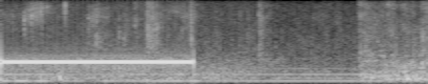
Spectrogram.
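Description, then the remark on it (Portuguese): A steady, loud single-pitched telephone line tone holds for about two seconds while a call is transferred to quality control, then cuts off, leaving a quiet hissing line with faint low rumble, which swells slightly near the end. “A ligação ficará mudada por alguns instantes.”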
